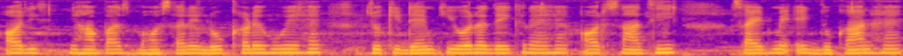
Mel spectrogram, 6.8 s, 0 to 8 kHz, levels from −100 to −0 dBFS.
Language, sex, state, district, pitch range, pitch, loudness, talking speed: Hindi, female, Chhattisgarh, Raipur, 175-195 Hz, 185 Hz, -17 LUFS, 230 wpm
